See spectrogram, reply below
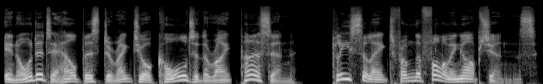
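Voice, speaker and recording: A man voicing scripted phone-system prompts in a measured, polite, evenly enunciated way. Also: mid-range voice, huge pitch swings, dry recording, clean studio sound. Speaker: voice-over artist.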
